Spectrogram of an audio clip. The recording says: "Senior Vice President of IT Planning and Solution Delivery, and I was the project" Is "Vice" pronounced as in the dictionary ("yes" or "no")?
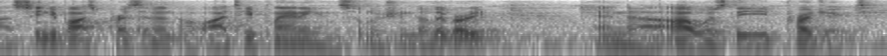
yes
